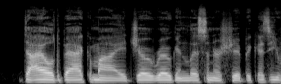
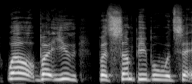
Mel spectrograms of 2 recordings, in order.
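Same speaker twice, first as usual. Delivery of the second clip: high-pitched mocking imitation of someone hedging; passive-aggressive; 11 semitones higher than usual. Host mocking how a co-host dodged arguments, passive-aggressive. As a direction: mimic a mealy-mouthed objector, pitched well up. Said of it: "passive aggressive".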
